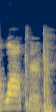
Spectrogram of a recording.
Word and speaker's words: Walter: Like, it had got to that point, and I was just like, thank you, Damian Waters. Did I say his name right? I think I said it wrong. Yeah, no, Walter.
